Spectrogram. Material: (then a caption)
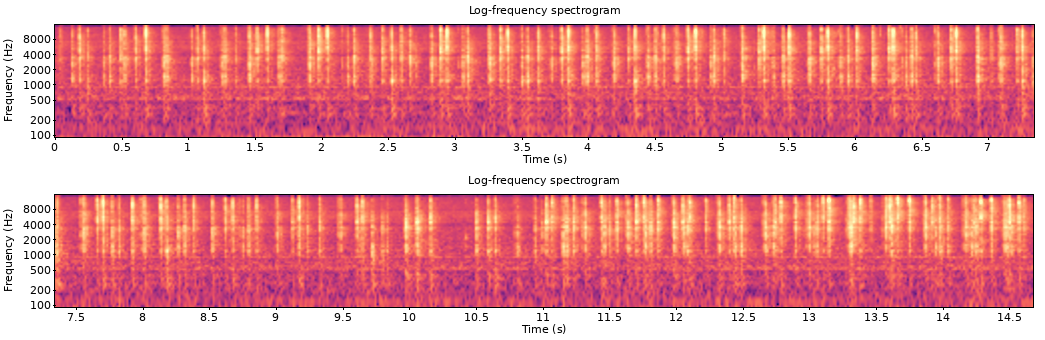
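Marble. Long fingernails tap on a marble table top at varying speed and force. Rapid, dense, bright clicking runs steadily throughout, each tap dying away almost instantly with little low-end weight.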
